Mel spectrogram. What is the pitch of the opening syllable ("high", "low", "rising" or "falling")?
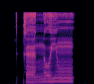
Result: low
